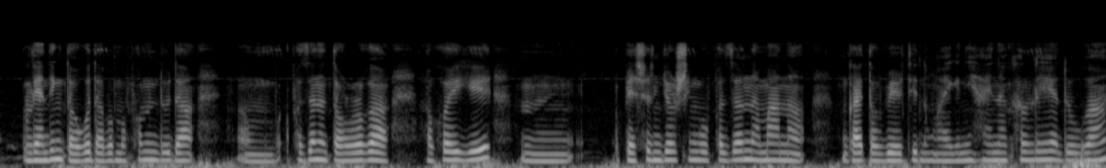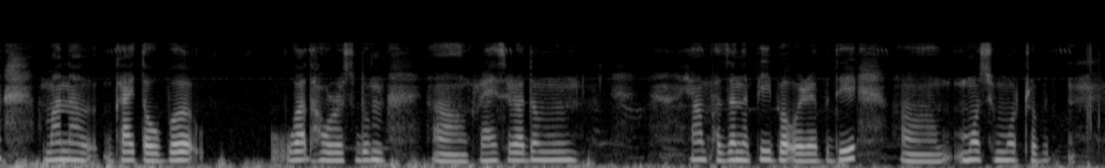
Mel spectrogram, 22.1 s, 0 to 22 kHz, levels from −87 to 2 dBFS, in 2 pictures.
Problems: constant background noise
